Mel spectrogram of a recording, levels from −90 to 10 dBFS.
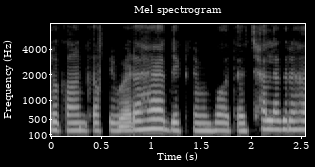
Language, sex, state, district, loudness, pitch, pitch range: Magahi, female, Bihar, Gaya, -26 LUFS, 205 Hz, 200-230 Hz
